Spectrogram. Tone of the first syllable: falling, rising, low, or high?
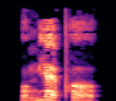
rising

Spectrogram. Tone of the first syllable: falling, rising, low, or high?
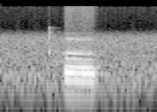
low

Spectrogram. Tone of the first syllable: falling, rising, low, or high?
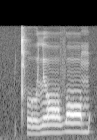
low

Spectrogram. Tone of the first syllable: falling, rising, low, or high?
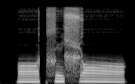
low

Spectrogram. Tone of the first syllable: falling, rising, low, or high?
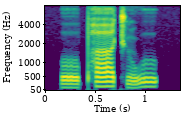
low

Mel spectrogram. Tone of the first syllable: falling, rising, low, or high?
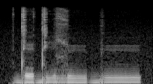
low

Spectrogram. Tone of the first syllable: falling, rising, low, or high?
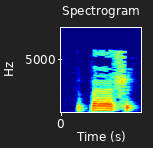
high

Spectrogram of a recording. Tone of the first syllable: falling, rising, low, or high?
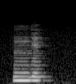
rising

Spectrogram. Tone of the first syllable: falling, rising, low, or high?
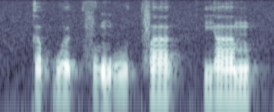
rising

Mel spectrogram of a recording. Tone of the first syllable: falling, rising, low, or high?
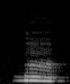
low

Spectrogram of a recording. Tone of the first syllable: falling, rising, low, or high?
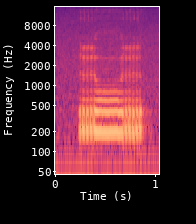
high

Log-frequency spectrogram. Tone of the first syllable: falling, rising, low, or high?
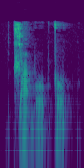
low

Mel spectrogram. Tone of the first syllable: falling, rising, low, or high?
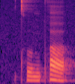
low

